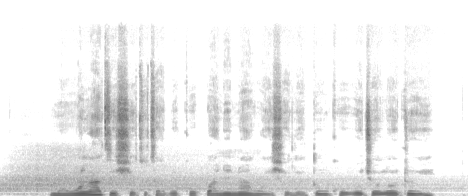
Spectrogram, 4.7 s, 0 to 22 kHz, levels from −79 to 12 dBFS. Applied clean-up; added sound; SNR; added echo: none; Gong; 17 dB; none.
